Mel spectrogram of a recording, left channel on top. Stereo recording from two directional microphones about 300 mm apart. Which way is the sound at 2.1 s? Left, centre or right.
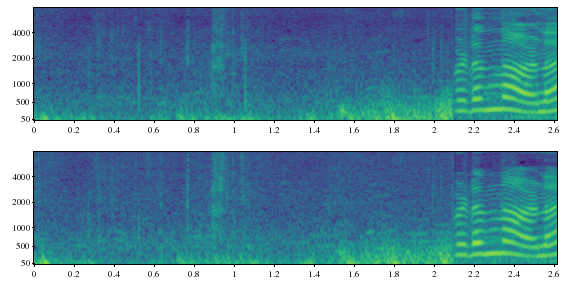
Centre.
